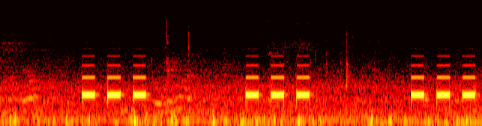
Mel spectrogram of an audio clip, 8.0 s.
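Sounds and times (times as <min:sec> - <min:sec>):
low noise: 0:00.0 - 0:08.0
Morse code letter S electronic beeps: 0:01.4 - 0:02.5, 0:04.1 - 0:05.2, 0:06.9 - 0:08.0.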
